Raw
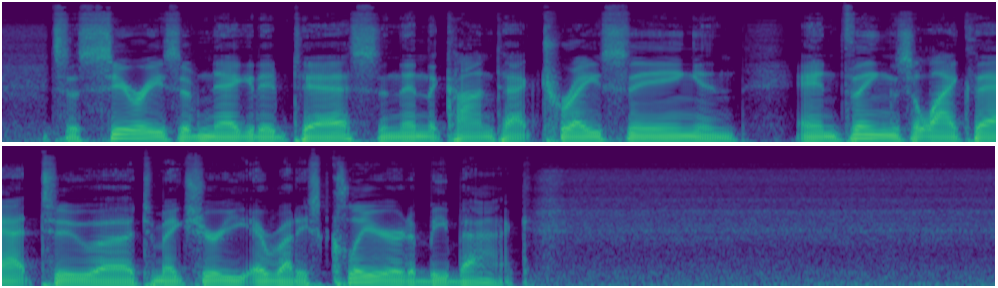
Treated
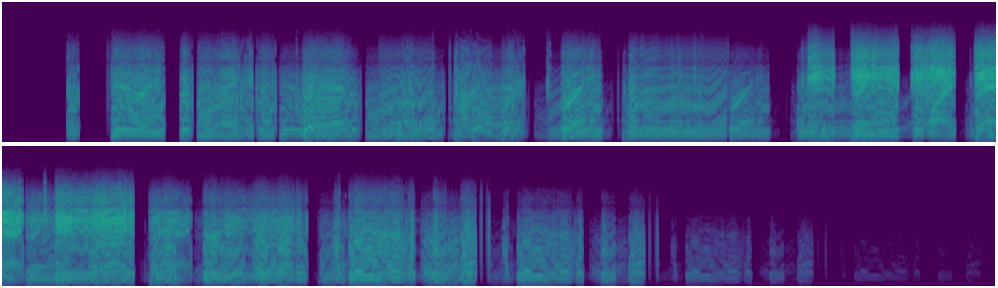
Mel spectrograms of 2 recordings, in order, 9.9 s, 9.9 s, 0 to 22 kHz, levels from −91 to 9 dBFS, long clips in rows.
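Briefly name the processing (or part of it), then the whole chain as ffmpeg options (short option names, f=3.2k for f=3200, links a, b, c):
hand-held game console: -filter_complex "[0:a]acrusher=bits=3:mix=0:aa=0.000001,highpass=500,equalizer=f=500:t=q:w=4:g=-9,equalizer=f=790:t=q:w=4:g=-5,equalizer=f=3.7k:t=q:w=4:g=-10,lowpass=f=4.8k:w=0.5412,lowpass=f=4.8k:w=1.3066,asettb=1/sr,asplit=3[a][b][c];[a]atrim=end=4.034[d];[b]atrim=start=4.03:end=5.72,asetpts=PTS-STARTPTS,afade=t=in:d=0.004:c=qsin,afade=t=out:st=1.686:d=0.004:c=qsin,highshelf=f=1.8k:t=q:w=1.5:g=13[e];[c]atrim=start=5.716[f];[d][e]acrossfade=d=0.004:c1=hsin:c2=qsin[g];[g][f]acrossfade=d=0.004:c1=qsin:c2=hsin,asplit=2[h][i];[i]adelay=842,lowpass=f=1.2k:p=1,volume=-4dB,asplit=2[j][k];[k]adelay=842,lowpass=f=1.2k:p=1,volume=0.18,asplit=2[l][m];[m]adelay=842,lowpass=f=1.2k:p=1,volume=0.18[n];[h][j][l][n]amix=inputs=4:normalize=0,volume=-7dB"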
